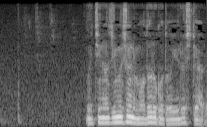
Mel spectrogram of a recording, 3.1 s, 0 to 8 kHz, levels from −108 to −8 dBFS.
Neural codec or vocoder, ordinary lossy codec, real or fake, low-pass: none; none; real; 7.2 kHz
